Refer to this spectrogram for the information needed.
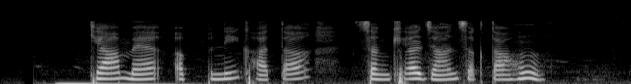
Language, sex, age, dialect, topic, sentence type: Hindi, female, 18-24, Marwari Dhudhari, banking, question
